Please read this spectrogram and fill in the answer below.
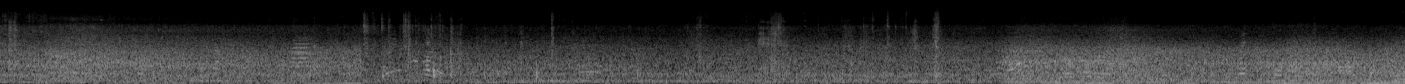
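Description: Steady street traffic noise with a low hum, growing a little louder from about two-thirds of the way in, with faint voices and the odd click over it.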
